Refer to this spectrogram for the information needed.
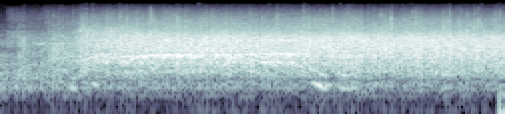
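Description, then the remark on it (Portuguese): An audience breaks into sustained applause after a reading of a poem by Lucille Clifton, a dense wash of clapping that swells within the first second and then holds steady and loud to the end. “E ficam os aplausos, porque é tão sentida esta leitura, tão vibrante, tão de dentro, na voz da autora Lucille Clifton.”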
